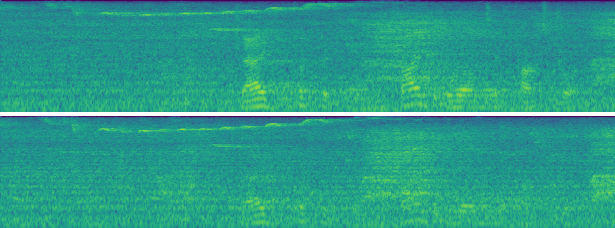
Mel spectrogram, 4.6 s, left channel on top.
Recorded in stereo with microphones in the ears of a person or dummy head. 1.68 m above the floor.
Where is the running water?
30° right (ahead or behind), 1.2 m.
